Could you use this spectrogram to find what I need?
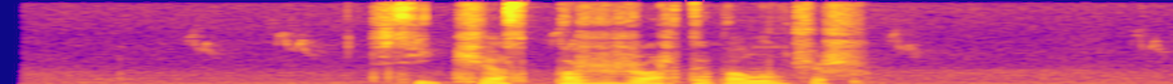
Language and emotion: Russian, angry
